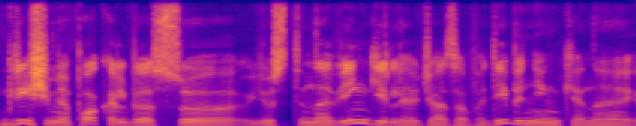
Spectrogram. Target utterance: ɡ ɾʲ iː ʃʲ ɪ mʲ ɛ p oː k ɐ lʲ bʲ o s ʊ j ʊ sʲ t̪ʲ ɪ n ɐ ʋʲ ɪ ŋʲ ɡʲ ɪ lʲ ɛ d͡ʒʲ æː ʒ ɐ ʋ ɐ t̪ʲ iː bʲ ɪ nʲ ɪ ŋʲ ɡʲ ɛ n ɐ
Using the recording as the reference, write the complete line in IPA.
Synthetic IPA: ɡ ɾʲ iː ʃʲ ɪ mʲ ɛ p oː k ɐ lʲ bʲ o s ʊ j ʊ sʲ t̪ʲ ɪ n ɐ ʋʲ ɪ ŋʲ ɡʲ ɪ lʲ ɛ d͡ʒʲ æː z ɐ ʋ ɐ d̪ʲ iː bʲ ɪ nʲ ɪ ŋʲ kʲ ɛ n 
